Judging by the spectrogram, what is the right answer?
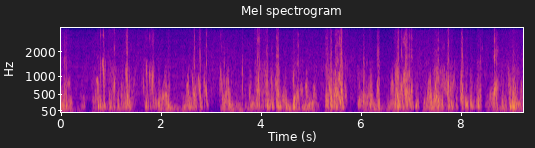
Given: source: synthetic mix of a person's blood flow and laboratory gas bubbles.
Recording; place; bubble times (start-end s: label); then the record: Doppler ultrasound of blood flow; precordium
0.00-0.23 s: bubbles
0.61-0.90 s: bubbles
0.94-1.19 s: bubbles
1.24-1.49 s: bubbles
1.60-2.04 s: bubbles
2.08-2.19 s: bubbles
2.59-2.95 s: bubbles
3.15-3.28 s: bubbles
3.60-3.64 s: bubbles
3.86-4.54 s: bubbles
4.61-4.86 s: bubbles
5.27-5.74 s: bubbles
5.92-6.25 s: bubbles
6.29-6.39 s: bubbles
6.61-7.18 s: bubbles
7.33-8.44 s: bubbles
8.61-9.16 s: bubbles
From the record:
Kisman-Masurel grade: 243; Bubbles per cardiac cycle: several, 3 to 8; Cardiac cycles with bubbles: 100%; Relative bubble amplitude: loud (0.450 to 0.775); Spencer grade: 3 (all of the cardiac periods contain showers or single bubble signals, but not dominating or overriding the cardiac motion signals); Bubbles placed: anywhere in the cardiac cycle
